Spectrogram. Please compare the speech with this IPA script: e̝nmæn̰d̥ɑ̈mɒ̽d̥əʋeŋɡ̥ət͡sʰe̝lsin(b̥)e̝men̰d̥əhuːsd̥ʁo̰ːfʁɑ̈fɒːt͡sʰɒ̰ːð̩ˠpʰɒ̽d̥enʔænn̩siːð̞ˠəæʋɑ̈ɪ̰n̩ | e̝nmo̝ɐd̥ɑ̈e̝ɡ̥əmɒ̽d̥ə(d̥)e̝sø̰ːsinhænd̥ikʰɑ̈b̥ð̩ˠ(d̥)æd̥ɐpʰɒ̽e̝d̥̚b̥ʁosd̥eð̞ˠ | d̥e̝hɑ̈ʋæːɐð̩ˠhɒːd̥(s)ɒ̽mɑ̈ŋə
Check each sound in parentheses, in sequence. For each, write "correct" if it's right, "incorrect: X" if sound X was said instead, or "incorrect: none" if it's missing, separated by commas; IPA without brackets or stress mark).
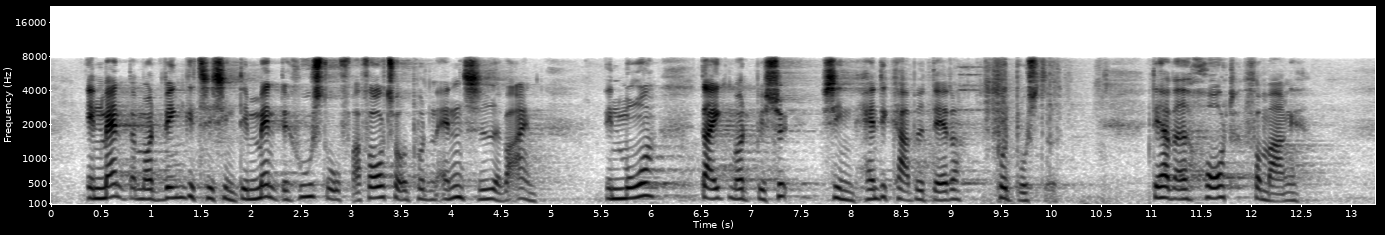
incorrect: d̥, incorrect: b̥, correct, incorrect: f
